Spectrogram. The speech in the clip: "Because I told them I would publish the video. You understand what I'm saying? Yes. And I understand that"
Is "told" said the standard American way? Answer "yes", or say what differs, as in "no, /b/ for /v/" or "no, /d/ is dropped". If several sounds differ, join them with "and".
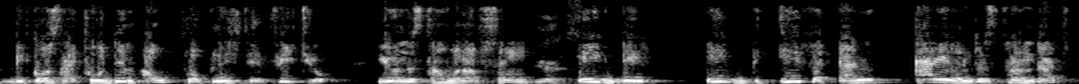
yes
